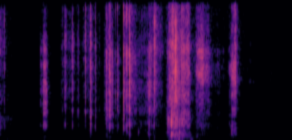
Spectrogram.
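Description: Scissors fussy cutting paper around a stamped card image: a quick, irregular series of crisp snips and rustles, close and fairly quiet, with no talking.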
